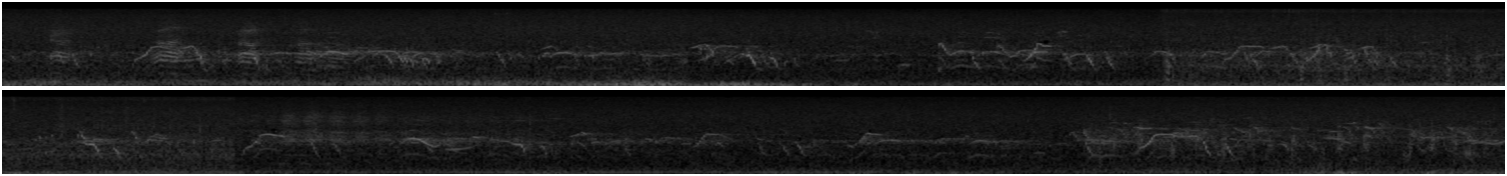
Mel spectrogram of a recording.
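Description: Birds calling in the forest canopy: many short calls that glide up and down, overlapping and repeated throughout.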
